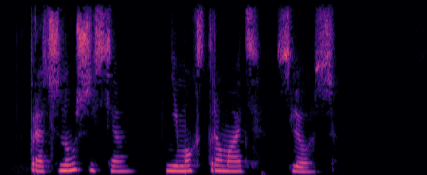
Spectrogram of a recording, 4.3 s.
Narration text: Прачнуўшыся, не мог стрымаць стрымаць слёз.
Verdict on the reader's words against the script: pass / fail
fail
